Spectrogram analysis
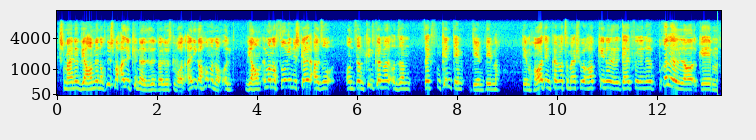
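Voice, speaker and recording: Guy putting on whiny jobless young dad, high bright voice, stammers, comedy sketch, muffled. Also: fast talker. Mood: whining. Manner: stammering, complaining. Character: whiny, callous, lazy 25-year-old unemployed father.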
